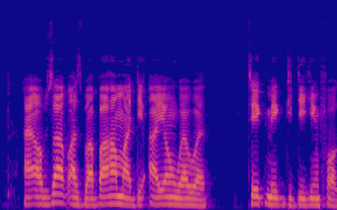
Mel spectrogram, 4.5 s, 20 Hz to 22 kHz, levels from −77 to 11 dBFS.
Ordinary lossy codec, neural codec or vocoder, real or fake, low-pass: none; none; real; 14.4 kHz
